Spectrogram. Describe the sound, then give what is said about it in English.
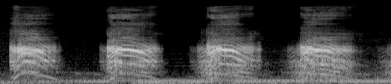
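A crow caws four times in a steady rhythm, each harsh, raspy call loud, with short pauses between them over a faint low background hum. “As he bent down to grab it, the crow released a blood-curdling caw, caw, caw, caw, nearly as loud as the gunshots themselves.”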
